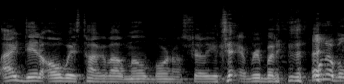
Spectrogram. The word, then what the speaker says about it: Melbourne: it was told to them in Australia like Melbourne in my mind I was born in place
